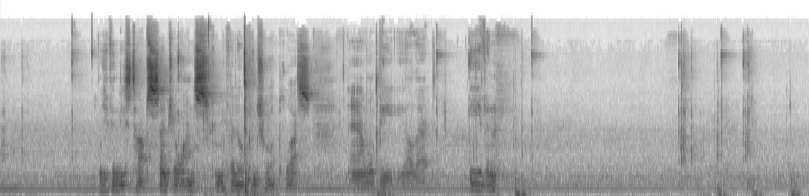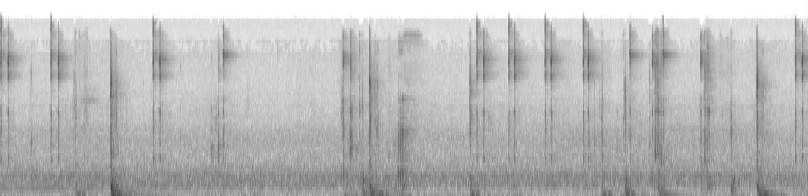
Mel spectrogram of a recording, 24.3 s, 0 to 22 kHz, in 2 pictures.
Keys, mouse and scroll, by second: 7.7-9.9 middle drag, 10.0 middle click, 12.1 right click, 13.1-14.9 drag, 13.8 x, 14.9-16.8 middle drag, 17.7 ctrl+z, 19.3-20.8 drag, 21.6-23.4 middle drag, 23.5 x.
